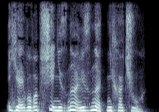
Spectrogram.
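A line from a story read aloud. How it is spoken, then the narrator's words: Angry hurt snapping. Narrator (Russian): Огрызаю зло, поддавшись обиде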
